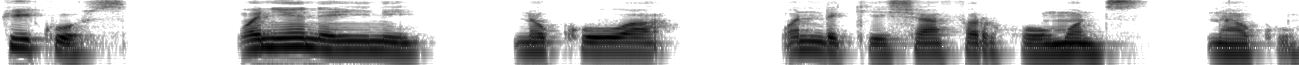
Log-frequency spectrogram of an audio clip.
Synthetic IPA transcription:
ɸiː˦kɔ˨s | wʔɐ˦ni˦jɐ˦naː˨ji˦neː˨ | na˦kʷʰoː˦waː˦ | wʔɐ˦nda˨kʲeː˨ʃaː˦ɸɐ˦rhoː˨mɔ˦˨ns | na˦kʷu˨ʔ

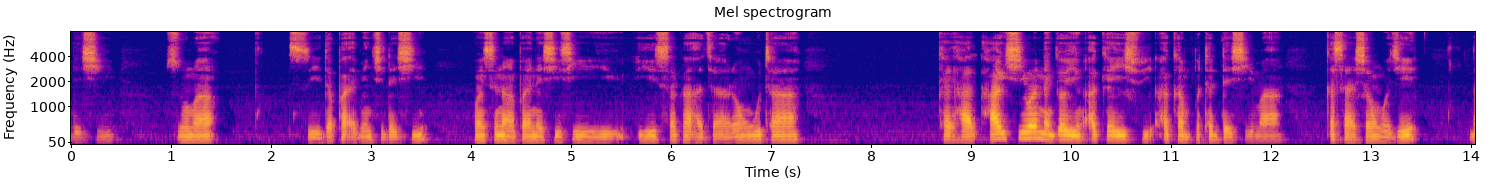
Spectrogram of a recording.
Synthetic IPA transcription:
da˨ʃi˦ | suː˦maː˦ | su˨dɐ˦ɸa̰˨ʔa̰˨bɪ˦nt͡ʃi˦da˨ʃi˦ʔ | wɐ˦n˦sʊ˦naː˨ɸaː˦da˨ʃi˦su˦ji˦sɐ˦ka˨ʔa̰˨tʰaː˨ɽɔ˦ŋwʊ˦tʰaː˦ | ka˦ha˦ha˦ʃiː˦wɐ˦nːɐ˨ŋɡɐ˦wjɪ˦ŋʔa̰˦ka˨ji˦ʔa̰˦kɐ˨mɸɪ˨tɐ˦rda˨ʃiː˦maː˦ | kʼɐ˦saː˨ʃɛ˦ŋwɐ˨d͡ʒe˦

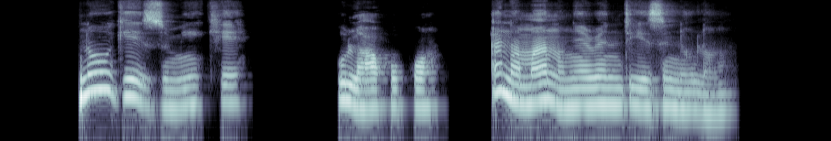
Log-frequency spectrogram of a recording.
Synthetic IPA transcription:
no˦ɡe˨e˨zu˨m˦i˦kʰe˦ | ʊ˦lɔ˨a˦kʷʊ˦kʷɔ˦ | a˦na˨m̩a˦nʊ˨ɲe˨ɾe˦n̩˦dɪ˦e˨zi˦nu˦lo˨m̩˦

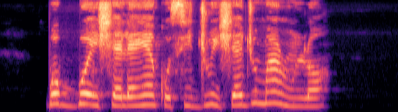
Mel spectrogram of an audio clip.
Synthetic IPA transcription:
ɡ͡bo˧ɡ͡bo˧i˨ʃɛ˨lɛ˨j̃ɛ̃˧ko˨si˨d͡ʒu˨˧˦i˦˨ʃɛ˨˦d͡ʒu˦mã˦ɾ̃ũ˨˧˦lɔ˧

